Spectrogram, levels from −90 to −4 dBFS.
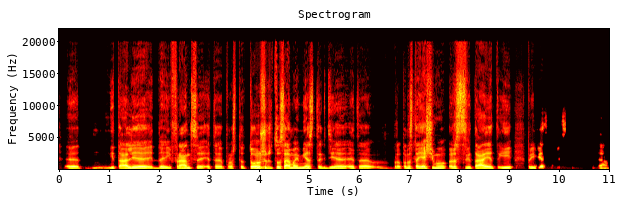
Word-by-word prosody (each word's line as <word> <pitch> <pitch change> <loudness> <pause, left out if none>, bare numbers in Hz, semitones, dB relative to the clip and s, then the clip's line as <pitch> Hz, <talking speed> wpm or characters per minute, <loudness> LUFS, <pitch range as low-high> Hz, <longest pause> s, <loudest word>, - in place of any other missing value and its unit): э, 465 -1 +1 0.3
м, 245 - -17
Италия, 120 0 +3
да 110 +4 -1
и 105 -3 -2
Франция- 125 +2 0
это 110 -1 -4
просто 110 +1 -7
то 145 +11 +4 0.3
то 135 - +1
самое 135 -1 +3
место, 150 +1 0
где 115 +1 -3
это 115 - -1
в 100 -4 -16
про 115 - -5
по-настоящему 125 0 0
расцветает 130 +2 +1
и 115 -1 0 0.3
приветствуется, 115 -3 -5 0.6
да. 115 - -7
120 Hz, 115 wpm, -20 LUFS, 115-135 Hz, 0.6 s, то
